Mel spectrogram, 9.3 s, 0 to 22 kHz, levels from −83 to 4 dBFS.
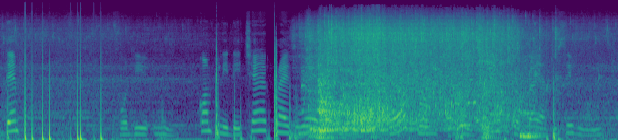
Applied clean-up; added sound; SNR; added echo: none; Toilet flush / Water; -4 dB; none.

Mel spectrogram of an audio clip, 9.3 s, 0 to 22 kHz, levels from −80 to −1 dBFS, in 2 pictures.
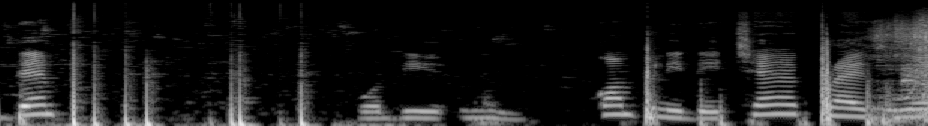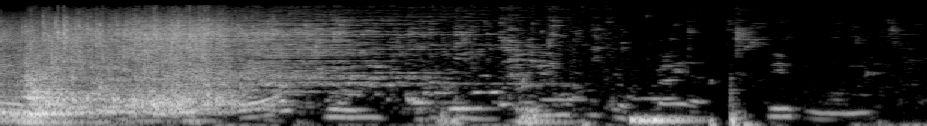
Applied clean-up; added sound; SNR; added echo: classical method Wiener filter.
